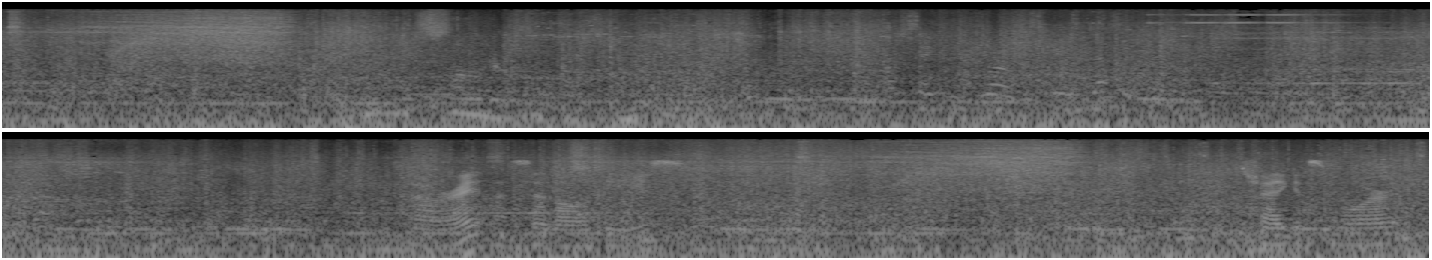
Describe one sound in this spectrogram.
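Weapons clash and spells burst in a busy fantasy battle.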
